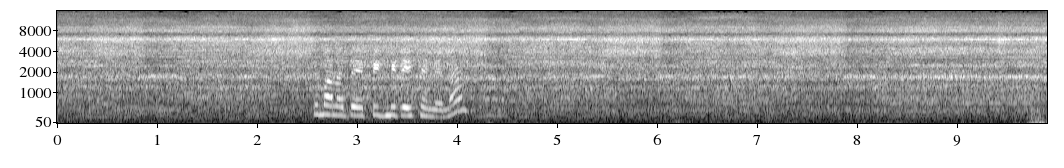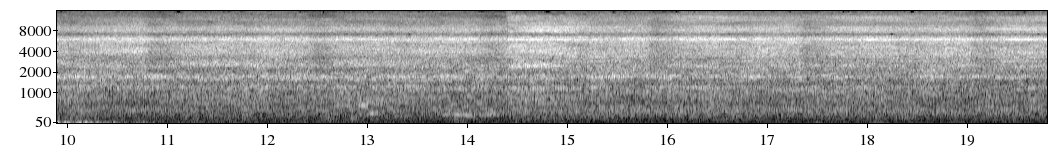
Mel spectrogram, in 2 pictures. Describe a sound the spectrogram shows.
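A hair dryer blows with a steady, loud whoosh.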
